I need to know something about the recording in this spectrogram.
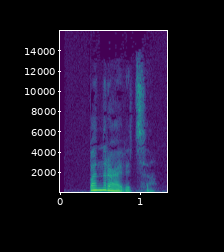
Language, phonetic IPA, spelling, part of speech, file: Russian, [pɐnˈravʲɪt͡sə], понравиться, verb, Ru-понравиться.ogg
- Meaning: to please [with dative ‘someone’] (idiomatically translated by English like with the dative object as the subject)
